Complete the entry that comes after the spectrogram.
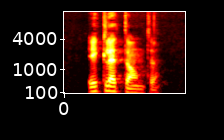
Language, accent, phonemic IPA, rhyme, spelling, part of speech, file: French, France, /e.kla.tɑ̃t/, -ɑ̃t, éclatante, adjective, LL-Q150 (fra)-éclatante.wav
- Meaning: feminine singular of éclatant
